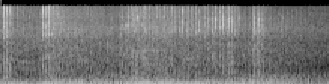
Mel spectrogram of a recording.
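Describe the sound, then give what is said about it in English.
Motorcycle engines rumble as bikers gather at an American Legion post outside Kalamazoo, Michigan, early on a Sunday morning for a charity ride. A continuous loud, low engine drone holds steady, then eases off slightly at the end. “At an American Legion post just outside Kalamazoo, bikers from across southwest Michigan made some noise on an early Sunday morning.”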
